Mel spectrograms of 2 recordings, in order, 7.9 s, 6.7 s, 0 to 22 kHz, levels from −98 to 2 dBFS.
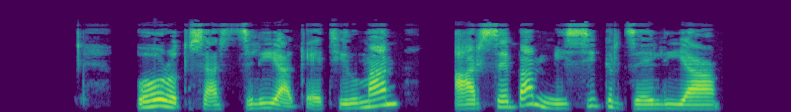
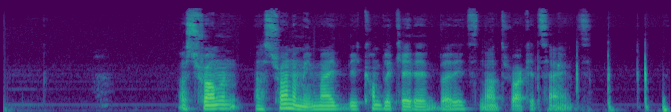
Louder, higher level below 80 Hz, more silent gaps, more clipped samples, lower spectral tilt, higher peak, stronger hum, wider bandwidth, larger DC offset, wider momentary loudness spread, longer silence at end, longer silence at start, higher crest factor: first, -15 LUFS vs -30 LUFS; second, -70 dBFS vs -62 dBFS; first, 4.22-4.53 s vs none; neither; second, -2 dB/octave vs -6 dB/octave; first, 0 dBFS vs -8 dBFS; neither; second, 10 kHz vs 16 kHz; neither; about the same, 13 LU vs 15 LU; first, 0.75 s vs 0 s; second, 1.4 s vs 1.8 s; second, 16 dB vs 22 dB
